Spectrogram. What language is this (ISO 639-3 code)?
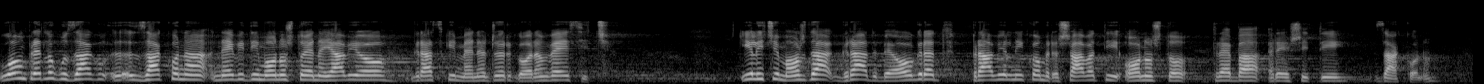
srp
